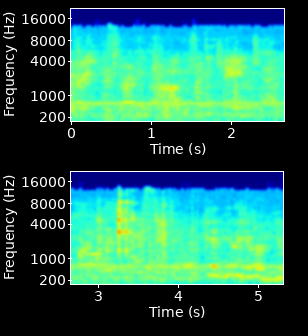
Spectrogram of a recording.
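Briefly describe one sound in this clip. A crowd of men and women chatters over one another in a busy room.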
